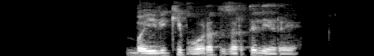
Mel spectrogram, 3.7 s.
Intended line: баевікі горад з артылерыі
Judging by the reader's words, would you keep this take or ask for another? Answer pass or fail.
pass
